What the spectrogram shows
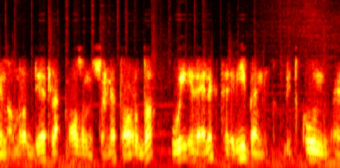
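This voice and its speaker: Noticeable background noise fills the recording. Through it, a man speaks at a moderate pace. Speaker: veterinarian. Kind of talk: expert explanation in an interview.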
